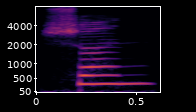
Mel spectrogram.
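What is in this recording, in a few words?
"shuan" Mandarin Chinese, first tone, pronunciation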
